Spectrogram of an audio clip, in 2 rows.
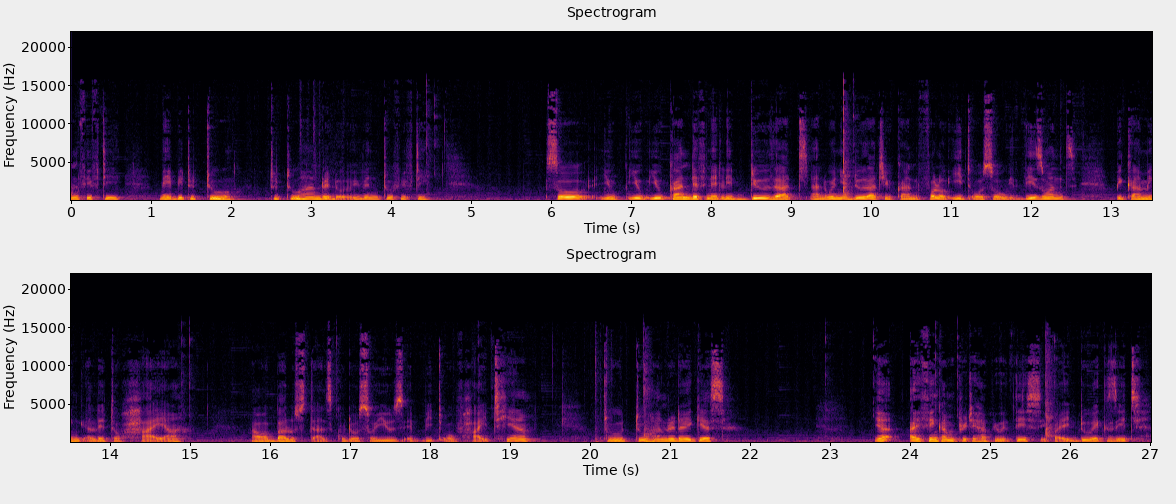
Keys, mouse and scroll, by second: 1.9-2.9 typing, 8.7 Escape, 12.2 ctrl+t, 19.9 typing, 20.5 Return.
